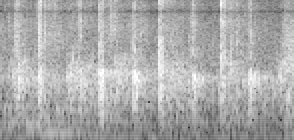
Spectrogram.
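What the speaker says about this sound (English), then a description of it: "So let's give her a round of applause." Scattered clapping from a small panel-discussion audience, individual claps landing in an uneven patter at moderate loudness, with some voice murmur underneath.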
